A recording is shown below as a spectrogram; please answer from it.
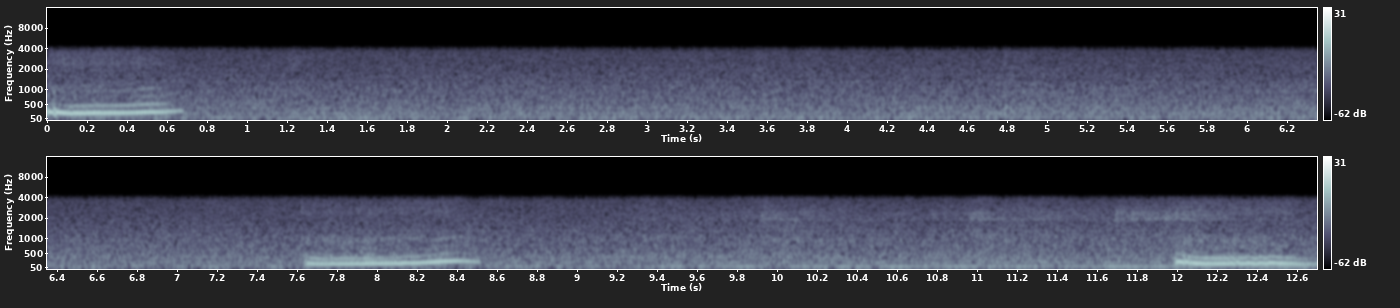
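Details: Soundly sleeping house cat snoring: short low hummed notes that bend slightly upward, spaced about seven and four seconds apart, with quiet room noise between.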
